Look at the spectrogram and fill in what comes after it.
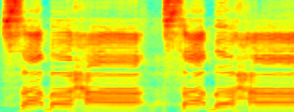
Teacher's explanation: হাটা উচ্চারণের সময় মুখ দিয়ে হালকা বাতাস বের করব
